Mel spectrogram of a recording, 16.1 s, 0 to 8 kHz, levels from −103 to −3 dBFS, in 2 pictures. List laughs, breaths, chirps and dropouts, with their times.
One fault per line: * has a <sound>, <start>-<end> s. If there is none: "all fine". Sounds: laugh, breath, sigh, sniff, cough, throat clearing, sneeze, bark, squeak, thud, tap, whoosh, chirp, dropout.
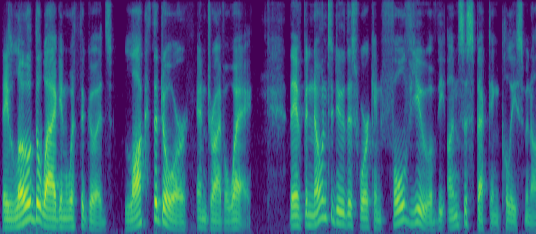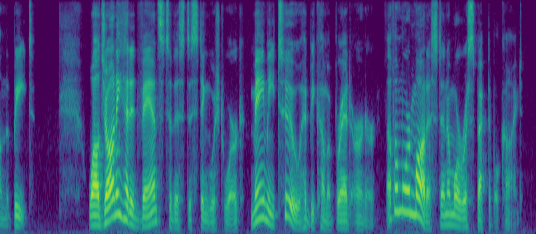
all fine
